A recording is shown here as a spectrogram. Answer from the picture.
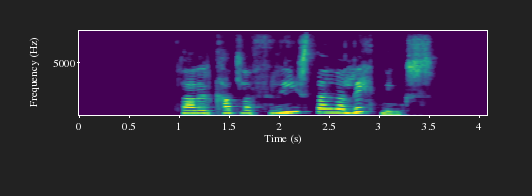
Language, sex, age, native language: Icelandic, female, 20-29, Icelandic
